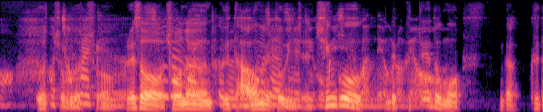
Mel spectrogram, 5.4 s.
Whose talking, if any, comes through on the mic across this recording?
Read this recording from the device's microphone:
both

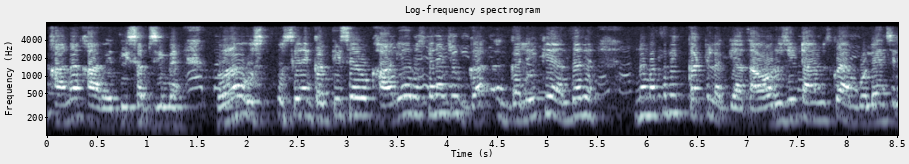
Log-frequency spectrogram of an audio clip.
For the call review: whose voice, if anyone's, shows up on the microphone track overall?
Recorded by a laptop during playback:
both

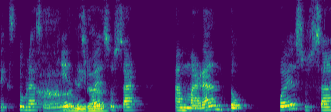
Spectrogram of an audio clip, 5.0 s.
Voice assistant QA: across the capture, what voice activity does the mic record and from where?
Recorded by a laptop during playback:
both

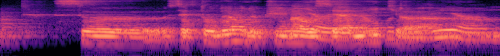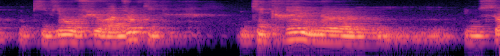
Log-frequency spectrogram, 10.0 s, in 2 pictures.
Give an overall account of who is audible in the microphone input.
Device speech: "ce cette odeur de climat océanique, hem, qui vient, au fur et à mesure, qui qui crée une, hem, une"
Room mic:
both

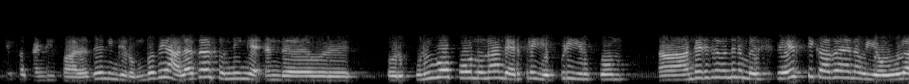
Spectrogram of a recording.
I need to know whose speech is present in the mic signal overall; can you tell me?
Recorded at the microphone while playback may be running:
echo only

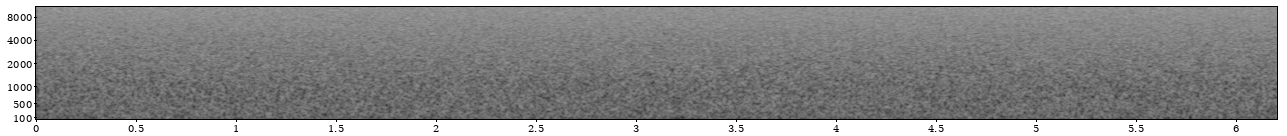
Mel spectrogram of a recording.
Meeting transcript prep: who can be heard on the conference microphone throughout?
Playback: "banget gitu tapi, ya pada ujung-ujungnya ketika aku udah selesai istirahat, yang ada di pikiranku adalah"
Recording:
neither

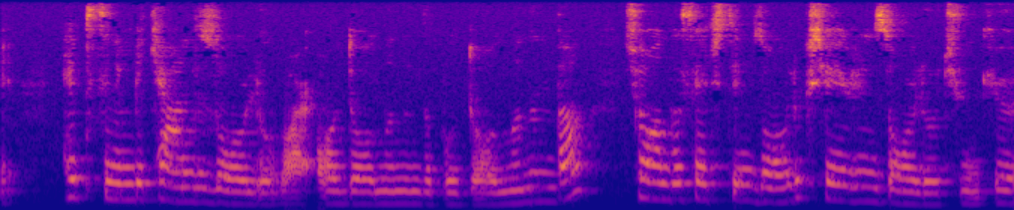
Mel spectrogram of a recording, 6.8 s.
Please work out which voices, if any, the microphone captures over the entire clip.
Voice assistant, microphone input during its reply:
echo only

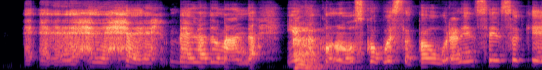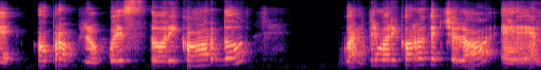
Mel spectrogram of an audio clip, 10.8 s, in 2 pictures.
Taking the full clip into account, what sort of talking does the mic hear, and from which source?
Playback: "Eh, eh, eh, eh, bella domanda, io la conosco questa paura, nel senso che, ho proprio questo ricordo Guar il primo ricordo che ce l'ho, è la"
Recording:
both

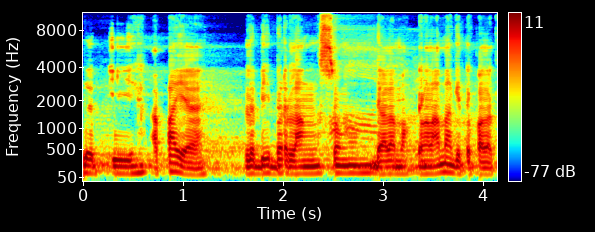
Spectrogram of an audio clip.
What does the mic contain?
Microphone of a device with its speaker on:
both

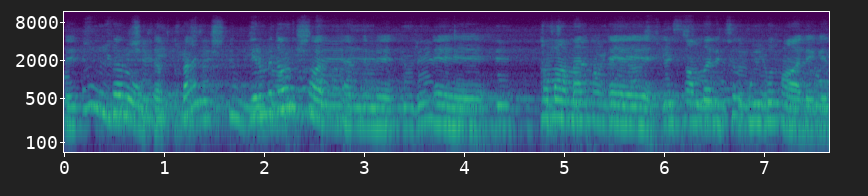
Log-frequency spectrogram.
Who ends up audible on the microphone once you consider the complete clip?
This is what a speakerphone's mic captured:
both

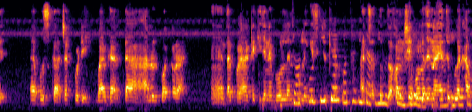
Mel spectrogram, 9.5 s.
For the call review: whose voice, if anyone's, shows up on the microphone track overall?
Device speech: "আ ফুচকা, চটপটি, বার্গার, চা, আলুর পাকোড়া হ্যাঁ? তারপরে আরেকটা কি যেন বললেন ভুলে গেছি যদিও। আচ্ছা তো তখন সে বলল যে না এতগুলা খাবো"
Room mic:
both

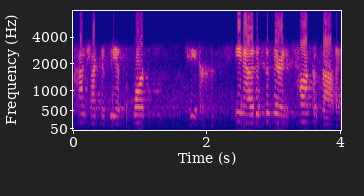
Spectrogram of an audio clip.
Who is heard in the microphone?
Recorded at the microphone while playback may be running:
user only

